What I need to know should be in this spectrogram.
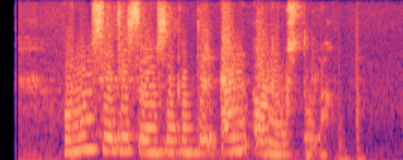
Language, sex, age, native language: Icelandic, female, 40-49, Icelandic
